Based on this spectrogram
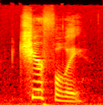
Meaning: In a cheerful manner
- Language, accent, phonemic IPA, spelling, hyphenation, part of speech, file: English, US, /ˈt͡ʃɪɹfəli/, cheerfully, cheer‧ful‧ly, adverb, En-us-cheerfully.ogg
